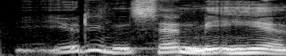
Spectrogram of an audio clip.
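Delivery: ordinary delivery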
